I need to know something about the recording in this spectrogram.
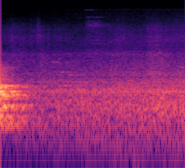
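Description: A pause in a man's talk: his last word dies away within the first moment, then only faint, steady room noise with no distinct sounds.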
